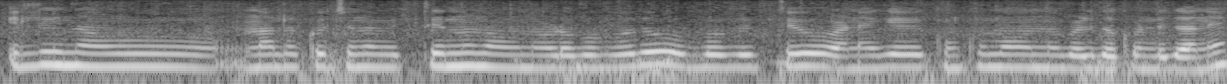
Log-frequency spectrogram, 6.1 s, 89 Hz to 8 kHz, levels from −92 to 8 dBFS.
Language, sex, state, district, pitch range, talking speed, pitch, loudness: Kannada, female, Karnataka, Dakshina Kannada, 210-230 Hz, 115 wpm, 220 Hz, -15 LUFS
